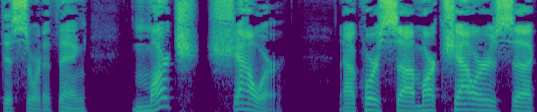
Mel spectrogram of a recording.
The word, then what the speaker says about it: Schauer: March spelled like the month, Schauer like you're taking one.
